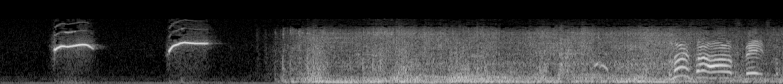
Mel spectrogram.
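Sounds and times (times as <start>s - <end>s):
loud clear shrill whistle blasts: 0.5s - 2.3s
rushing rumbling wash of broadband noise: 2.7s - 7.8s
speech: 7.0s - 7.8s.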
